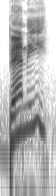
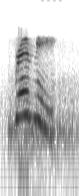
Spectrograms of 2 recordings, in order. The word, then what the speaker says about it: Remy: Benny? Remy. Spell that for me.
